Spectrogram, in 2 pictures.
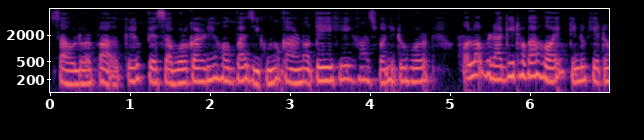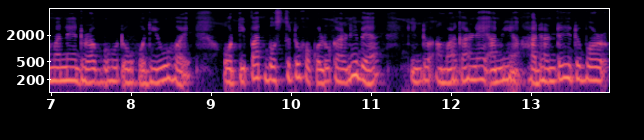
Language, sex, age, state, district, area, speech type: Assamese, female, 30-45, Assam, Charaideo, urban, spontaneous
